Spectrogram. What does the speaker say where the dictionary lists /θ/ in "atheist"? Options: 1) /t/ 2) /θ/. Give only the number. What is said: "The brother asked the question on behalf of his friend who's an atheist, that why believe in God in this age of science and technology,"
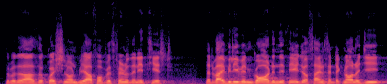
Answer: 1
